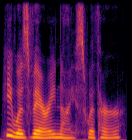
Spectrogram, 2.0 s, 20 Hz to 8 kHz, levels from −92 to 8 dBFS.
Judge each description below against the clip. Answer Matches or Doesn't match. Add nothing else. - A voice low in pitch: Doesn't match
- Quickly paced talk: Doesn't match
